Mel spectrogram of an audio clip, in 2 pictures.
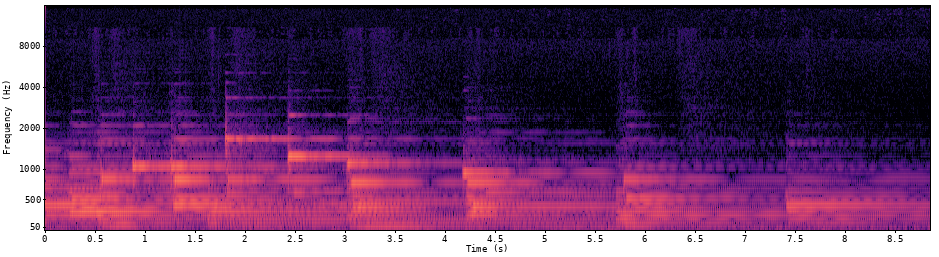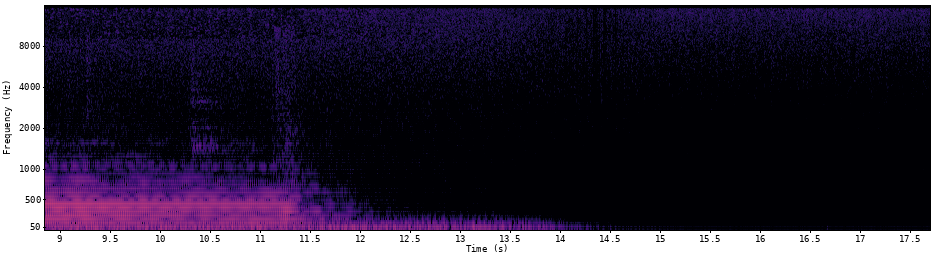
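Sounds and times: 
waltz in A-flat major: 0:00.0 - 0:09.4.

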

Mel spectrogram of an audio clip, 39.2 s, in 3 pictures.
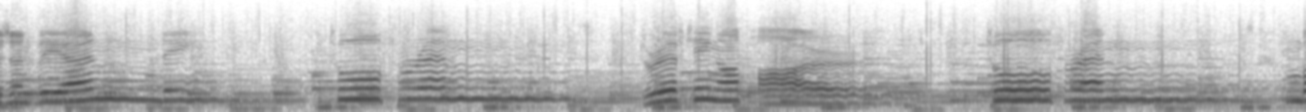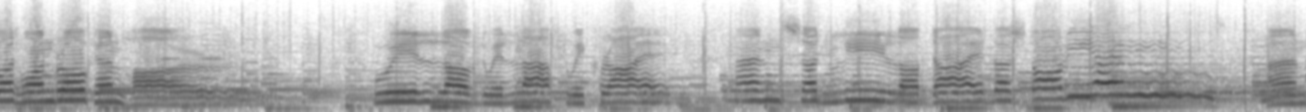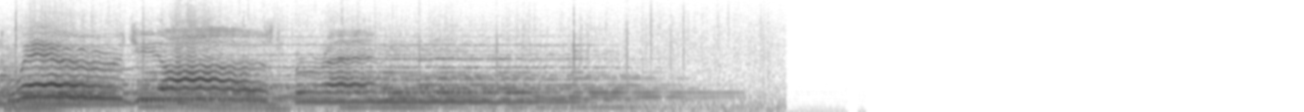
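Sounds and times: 
orchestra with vocals: 0:00.0 - 0:09.0, 0:09.6 - 0:15.7, 0:16.6 - 0:32.4.

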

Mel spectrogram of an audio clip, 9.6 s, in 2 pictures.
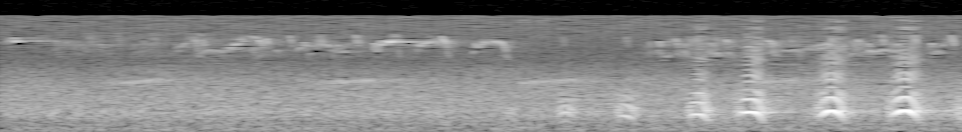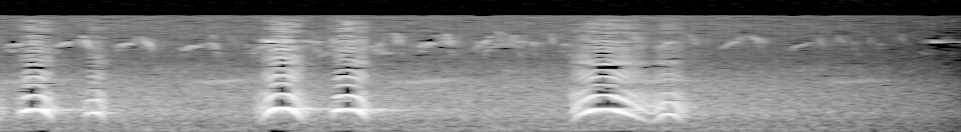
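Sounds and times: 
Spotted Owl giving low hollow hoots: 0:02.8 - 0:05.5, 0:06.1 - 0:06.9, 0:07.6 - 0:08.4.

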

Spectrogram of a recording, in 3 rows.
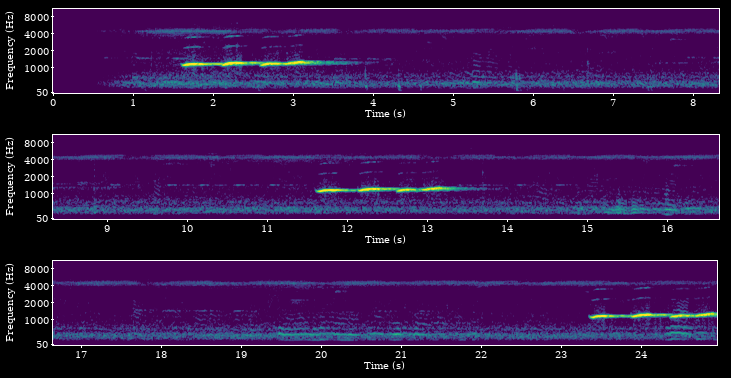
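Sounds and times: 
Undulated Tinamou Crypturellus undulatus whistling in the Peruvian Amazon: 0:01.6 - 0:03.6, 0:11.6 - 0:13.5, 0:23.4 - 0:24.9.

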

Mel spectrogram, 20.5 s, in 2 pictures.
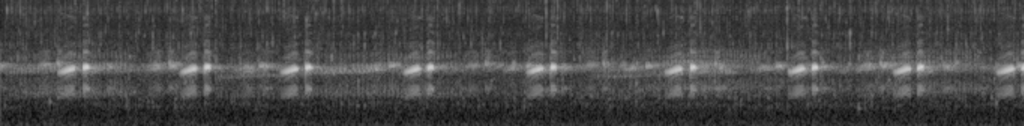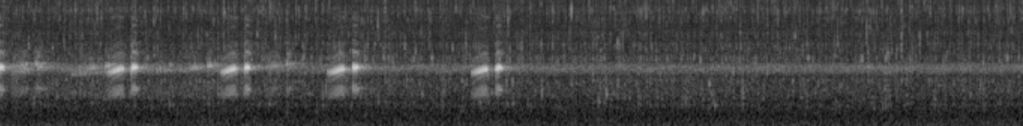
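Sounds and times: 
water frog double croaks: 0:00.3 - 0:14.0, 0:14.9 - 0:15.4.

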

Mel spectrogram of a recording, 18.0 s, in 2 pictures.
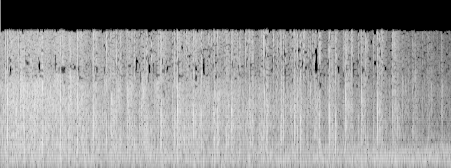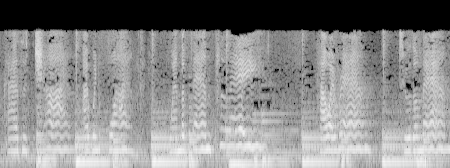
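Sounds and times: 
audience applause welcoming a Broadway performer: 0:00.0 - 0:09.2
speech: 0:09.4 - 0:11.7, 0:12.6 - 0:14.5, 0:15.4 - 0:16.2, 0:17.0 - 0:17.9.

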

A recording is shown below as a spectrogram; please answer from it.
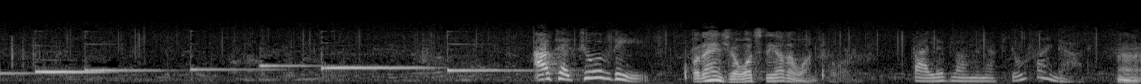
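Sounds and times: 
chimes ringing: 0:00.0 - 0:05.6
speech: 0:05.4 - 0:08.3, 0:09.2 - 0:11.4.

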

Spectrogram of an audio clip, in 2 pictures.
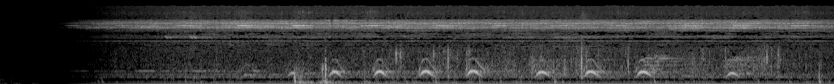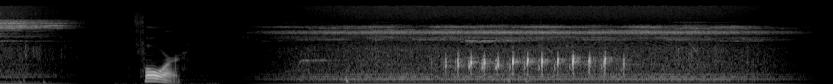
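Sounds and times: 
Long-tailed Potoo calling in the eastern lowlands of South America: 0:01.6 - 0:08.3, 0:12.8 - 0:14.7.

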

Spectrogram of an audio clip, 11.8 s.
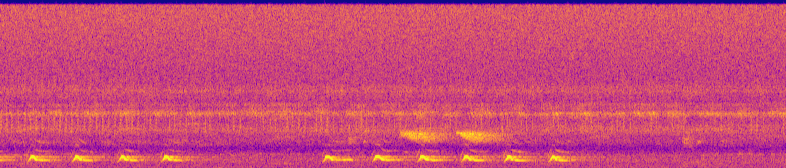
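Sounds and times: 
Black-tailed Trogon singing mellow hooted notes: 0:00.0 - 0:02.9, 0:04.2 - 0:08.8
steady background noise: 0:00.0 - 0:11.7.

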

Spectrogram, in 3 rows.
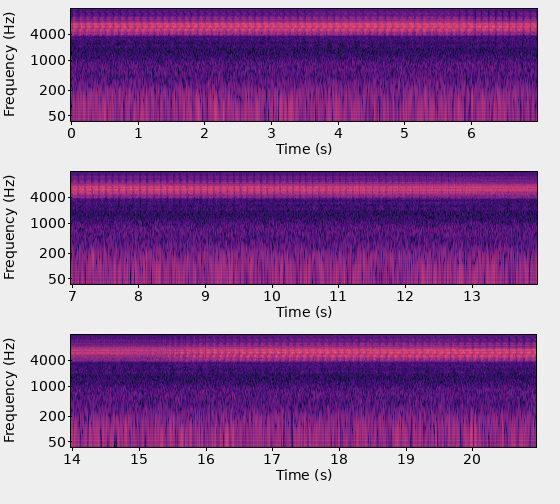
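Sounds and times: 
cicadas: 0:00.0 - 0:20.9.

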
